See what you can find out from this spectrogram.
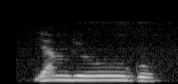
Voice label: "yamleoogo", moore

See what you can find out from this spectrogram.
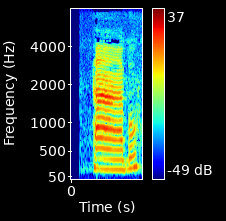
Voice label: "tãabo", moore

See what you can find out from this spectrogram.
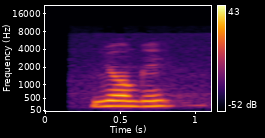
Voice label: "yõge", moore

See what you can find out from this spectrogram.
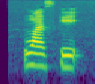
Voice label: "wãsge", moore

